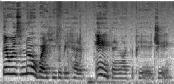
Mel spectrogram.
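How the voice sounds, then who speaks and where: A woman with a high, slightly creaky voice reads a first-person children's novel aloud. Her delivery is animated, and she leans on key words for emphasis. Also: brisk. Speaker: teacher reading a novel aloud.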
